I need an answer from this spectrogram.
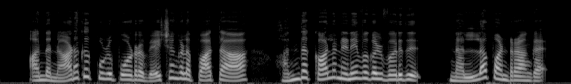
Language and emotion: Tamil, happy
